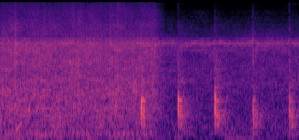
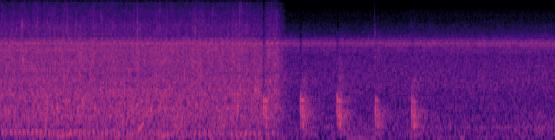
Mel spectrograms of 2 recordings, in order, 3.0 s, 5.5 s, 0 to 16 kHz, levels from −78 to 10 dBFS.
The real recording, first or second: second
